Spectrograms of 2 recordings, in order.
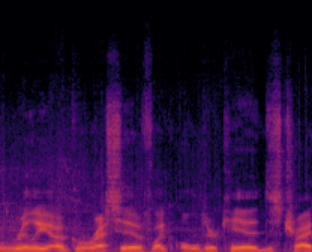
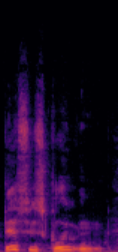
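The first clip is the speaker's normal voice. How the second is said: the expert; 7 semitones higher than usual. Retold or imitated. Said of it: "and he's like".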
